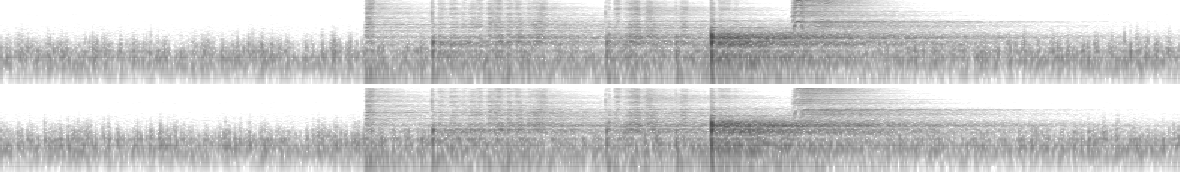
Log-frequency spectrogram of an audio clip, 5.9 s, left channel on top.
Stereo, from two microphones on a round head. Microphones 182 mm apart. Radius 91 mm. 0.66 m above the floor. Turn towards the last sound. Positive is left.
turn(degrees=70)  # may be behind; listen again after turning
